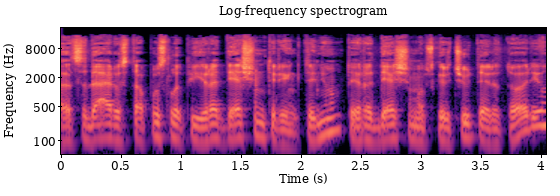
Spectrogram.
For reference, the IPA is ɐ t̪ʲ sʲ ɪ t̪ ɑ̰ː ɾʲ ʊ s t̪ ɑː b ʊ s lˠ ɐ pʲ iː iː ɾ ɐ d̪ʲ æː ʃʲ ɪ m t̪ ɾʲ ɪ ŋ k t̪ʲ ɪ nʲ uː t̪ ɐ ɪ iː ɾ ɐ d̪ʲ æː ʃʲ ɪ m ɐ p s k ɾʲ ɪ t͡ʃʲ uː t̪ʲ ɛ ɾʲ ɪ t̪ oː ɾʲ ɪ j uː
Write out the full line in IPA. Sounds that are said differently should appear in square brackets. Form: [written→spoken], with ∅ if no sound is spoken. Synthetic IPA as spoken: ɐ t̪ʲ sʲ ɪ [t̪→d̪] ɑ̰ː ɾʲ ʊ s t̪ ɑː [b→p] ʊ s lˠ ɐ pʲ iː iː ɾ ɐ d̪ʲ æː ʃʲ ɪ m t̪ ɾʲ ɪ ŋ k t̪ʲ ɪ nʲ uː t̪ ɐ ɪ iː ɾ ɐ d̪ʲ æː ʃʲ ɪ m ɐ p s k ɾʲ ɪ t͡ʃʲ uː t̪ʲ ɛ ɾʲ ɪ t̪ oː ɾʲ ɪ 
